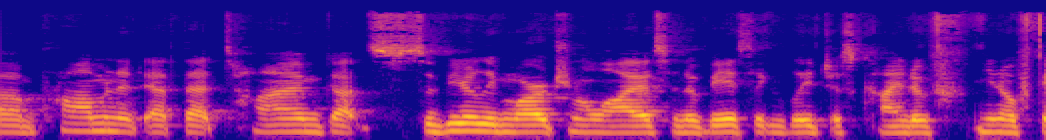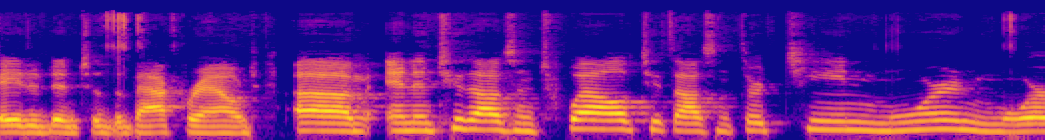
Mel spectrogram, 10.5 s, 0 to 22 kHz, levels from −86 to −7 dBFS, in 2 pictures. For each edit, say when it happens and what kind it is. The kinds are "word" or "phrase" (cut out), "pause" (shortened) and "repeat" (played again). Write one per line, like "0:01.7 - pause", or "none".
0:06.6 - pause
